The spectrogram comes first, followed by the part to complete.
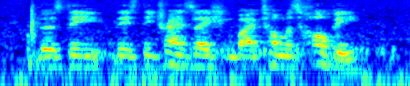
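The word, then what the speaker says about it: Hoby: translation by Thomas Hobby, as I think he's pronounced, rather than Hobie, as he's usually pronounced, of the Cortigiano of Castiglione, and that is Sir Thomas Hobby. I think he's pronounced Hobby partly because he's spelt double B-I-E on many manuscripts, and partly because his emblem is a hobby hawk.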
